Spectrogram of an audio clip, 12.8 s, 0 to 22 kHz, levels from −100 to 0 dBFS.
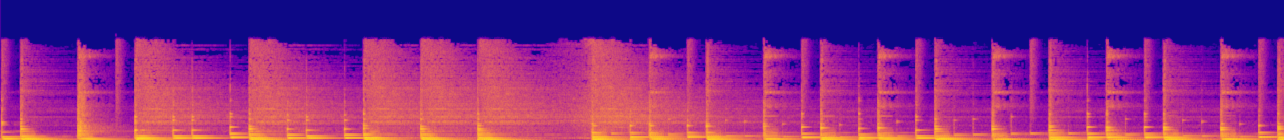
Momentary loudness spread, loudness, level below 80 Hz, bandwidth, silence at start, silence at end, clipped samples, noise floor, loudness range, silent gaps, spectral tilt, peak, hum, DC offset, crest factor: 8 LU; -15 LUFS; -24 dBFS; 16.5 kHz; 0 s; 0 s; under 0.1%; -34 dBFS; 1 LU; none; -5.5 dB/octave; 0 dBFS; none; under 0.1%; 14 dB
